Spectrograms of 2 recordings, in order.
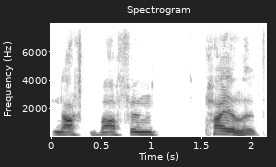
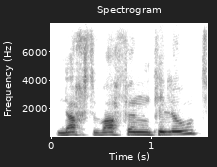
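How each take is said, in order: First: The name is said with an English accent. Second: The name is said with a German accent.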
